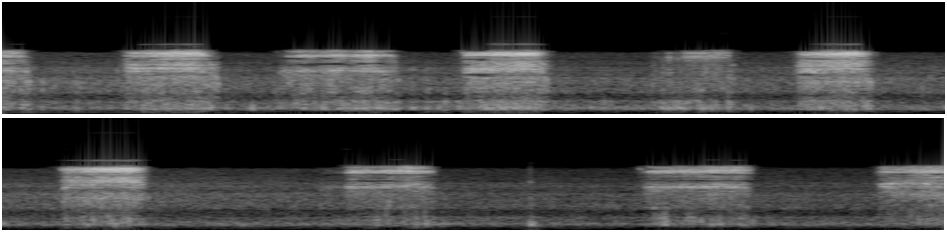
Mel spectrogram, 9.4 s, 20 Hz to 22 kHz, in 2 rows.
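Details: Barn owl owlets hissing as an adult brings a mouse, recorded 19 April 2013: harsh, breathy, noise-like hisses in short bursts, about eleven in under ten seconds, irregularly spaced with brief quiet gaps between.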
